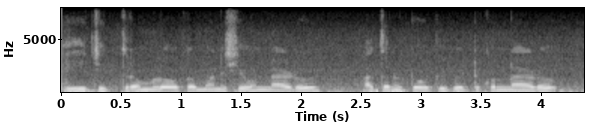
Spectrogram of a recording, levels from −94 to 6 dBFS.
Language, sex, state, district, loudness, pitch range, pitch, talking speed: Telugu, male, Telangana, Mahabubabad, -14 LUFS, 130-140 Hz, 135 Hz, 110 wpm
